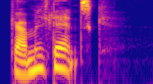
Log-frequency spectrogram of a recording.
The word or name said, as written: gammeldansk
